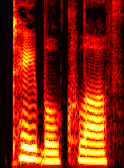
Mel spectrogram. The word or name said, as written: tablecloth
